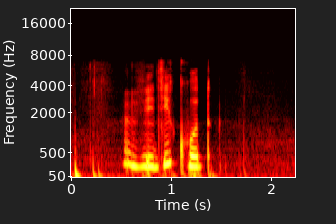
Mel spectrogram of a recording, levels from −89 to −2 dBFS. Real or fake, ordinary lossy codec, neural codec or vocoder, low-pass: fake; none; autoencoder, 48 kHz, 128 numbers a frame, DAC-VAE, trained on Japanese speech; 7.2 kHz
